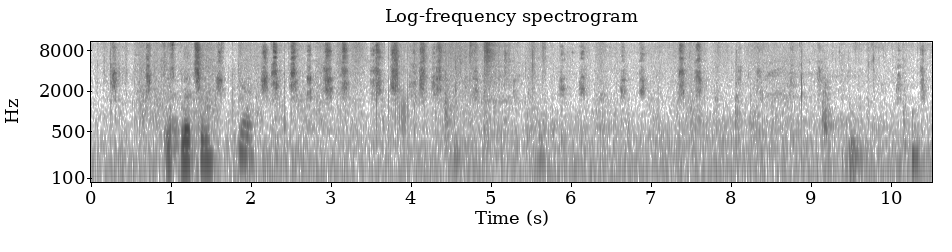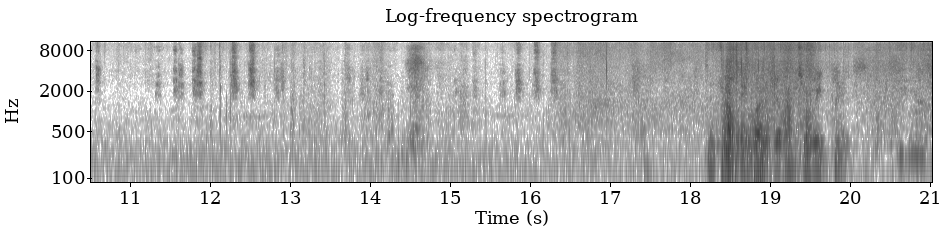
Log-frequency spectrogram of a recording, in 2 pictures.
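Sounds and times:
faint duck quacks: 0:00.2 - 0:09.2.

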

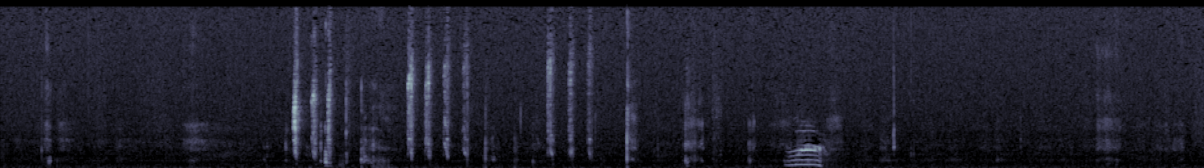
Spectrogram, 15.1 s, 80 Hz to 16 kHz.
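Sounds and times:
baby sucking and lip smacking: 0:03.6 - 0:04.4, 0:05.1 - 0:06.0, 0:06.7 - 0:07.5.

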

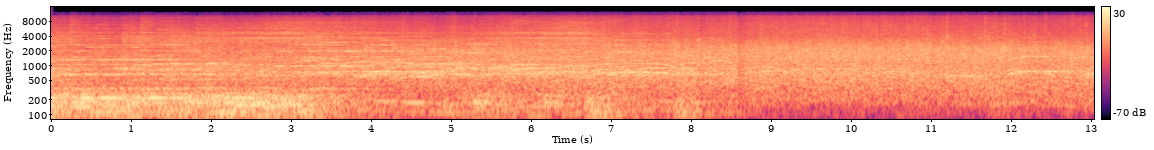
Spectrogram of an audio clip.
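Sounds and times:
people cheering: 0:00.2 - 0:13.0
audience applauding: 0:03.3 - 0:13.0.

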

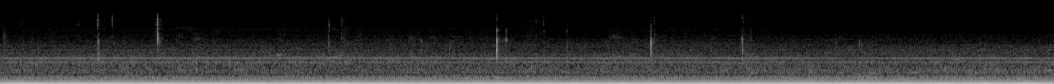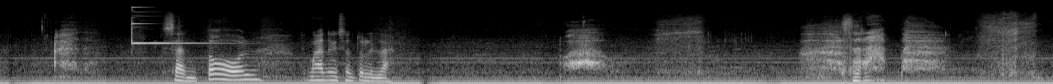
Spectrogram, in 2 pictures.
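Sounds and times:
air conditioner humming: 0:00.0 - 0:21.0.

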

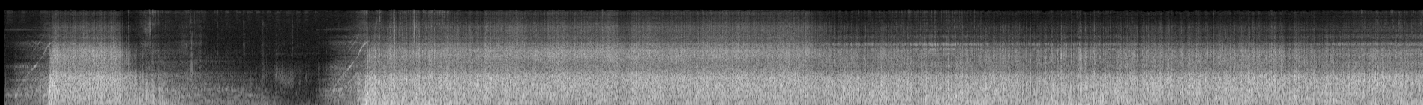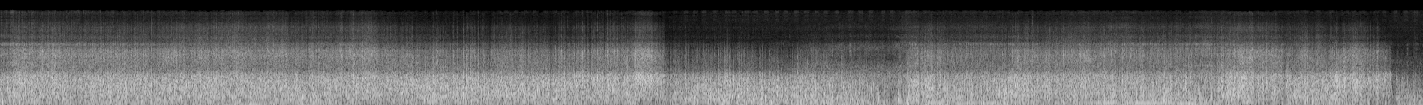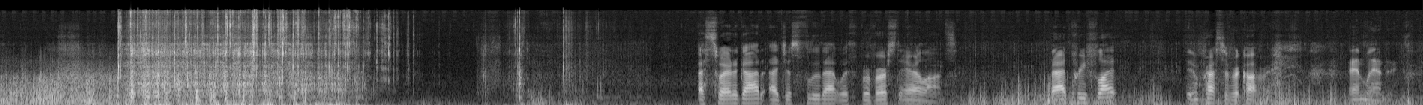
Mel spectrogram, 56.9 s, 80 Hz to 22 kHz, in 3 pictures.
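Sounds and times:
airflow rushing over camera: 0:00.1 - 0:43.1
electric motor and propeller drone: 0:00.1 - 0:43.5.

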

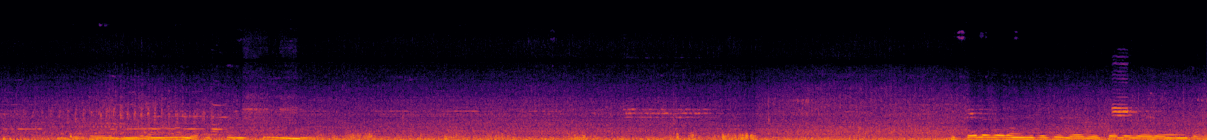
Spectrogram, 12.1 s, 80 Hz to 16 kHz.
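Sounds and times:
road noise: 0:00.0 - 0:12.0
wind rushing over microphone: 0:00.0 - 0:12.0.

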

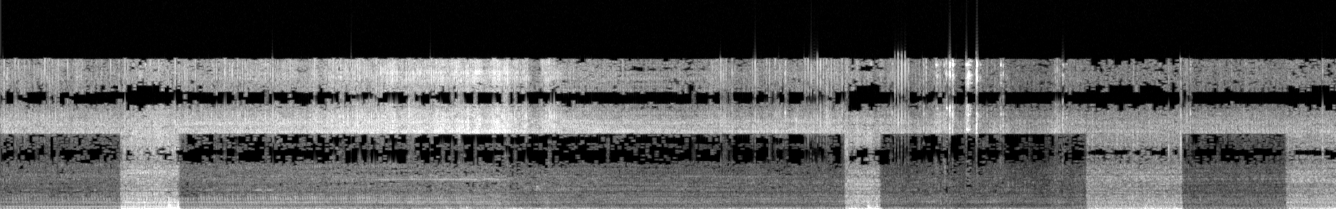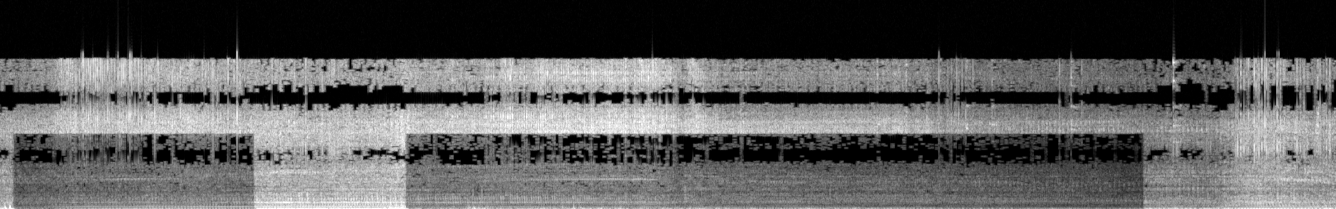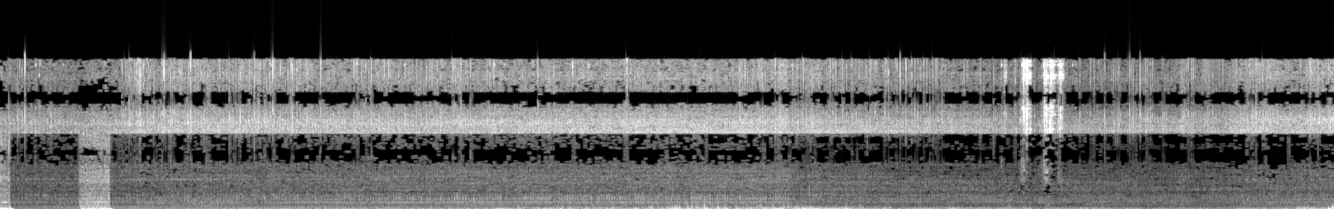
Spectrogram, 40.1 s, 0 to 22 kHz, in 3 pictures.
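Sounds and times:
small motorcycle engine rumbling: 0:00.0 - 0:40.0
wind rushing on microphone: 0:32.1 - 0:35.6, 0:39.6 - 0:40.0.

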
